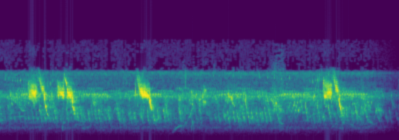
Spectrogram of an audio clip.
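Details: A wild blue-black grassquit (Volatinia jacarina) singing in the breeding season gives short, sharp, very high 'tiziu' notes every one to three seconds over a steady hiss of insects.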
